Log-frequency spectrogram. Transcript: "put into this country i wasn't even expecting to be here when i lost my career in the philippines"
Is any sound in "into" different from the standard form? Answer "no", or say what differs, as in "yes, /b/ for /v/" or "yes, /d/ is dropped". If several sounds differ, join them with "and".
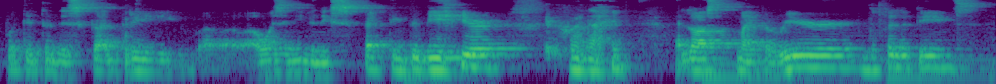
yes, /n/ is dropped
